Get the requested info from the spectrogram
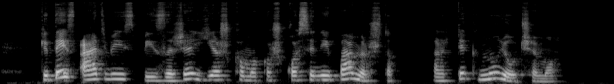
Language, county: Lithuanian, Vilnius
